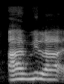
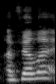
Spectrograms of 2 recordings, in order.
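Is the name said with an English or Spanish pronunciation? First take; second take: Spanish; English. First: It is pronounced the Spanish way. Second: It is pronounced the English way. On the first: "in Spanish" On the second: "in English"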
